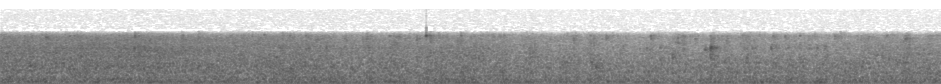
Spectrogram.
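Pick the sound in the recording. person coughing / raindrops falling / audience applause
raindrops falling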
